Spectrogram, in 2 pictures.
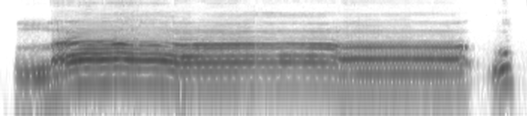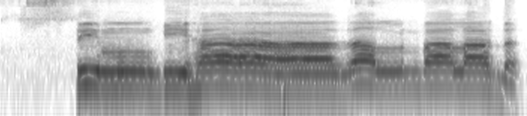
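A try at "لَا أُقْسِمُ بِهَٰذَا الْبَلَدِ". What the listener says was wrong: ওই যে আ, আ আসছে না, হচ্ছে ওই সময় আওয়াজ কমে কমে আসবে। একটা হবে একটু কমবে, আর একটা হবে একটু কমবে, তারপরে দ্বিতীয়তে শুরু হবে। لا أقسم بهذا البلد.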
